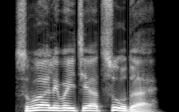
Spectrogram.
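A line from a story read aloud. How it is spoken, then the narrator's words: Shrill yell. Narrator (Russian): Неожиданно тонким голосом завопил сектант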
